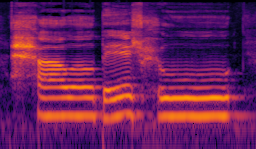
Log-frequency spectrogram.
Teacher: حا بھی حروف حلق میں سے ہے اور حلق کے درمیانی حصے سے یعنی وسط حلق سے ادا ہوگا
